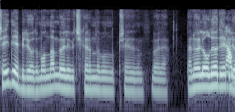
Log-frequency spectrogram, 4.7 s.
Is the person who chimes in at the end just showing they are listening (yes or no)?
no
